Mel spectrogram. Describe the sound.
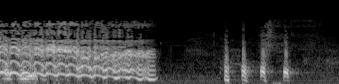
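A horse whinny sound effect: a loud, wavering neigh lasting about a second and a half, followed by four short, sharp knocks.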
